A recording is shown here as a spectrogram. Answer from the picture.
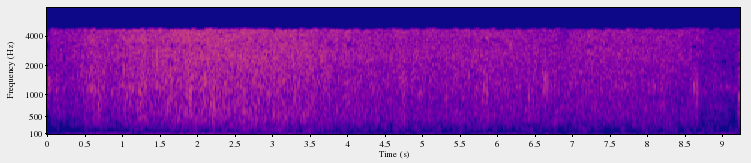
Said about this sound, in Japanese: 白み始めた静けさの中、谷間に由良川のせれとが絶え間なく響き渡り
